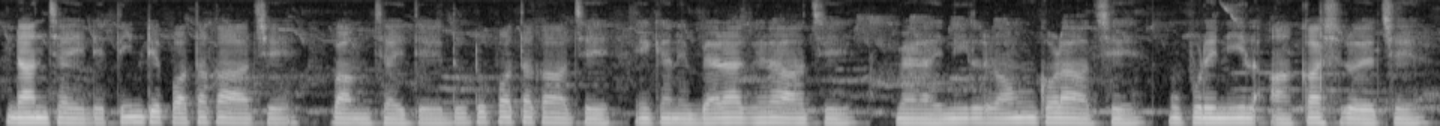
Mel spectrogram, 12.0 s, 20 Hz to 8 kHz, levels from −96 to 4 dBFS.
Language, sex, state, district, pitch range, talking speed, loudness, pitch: Bengali, male, West Bengal, North 24 Parganas, 110-120 Hz, 130 wpm, -23 LUFS, 115 Hz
